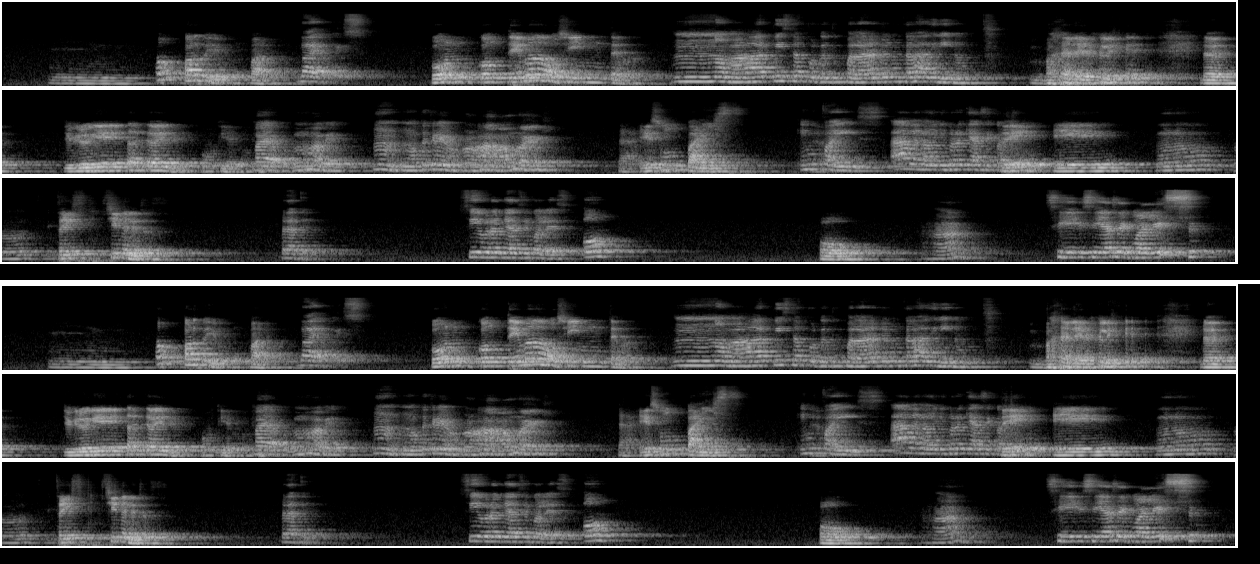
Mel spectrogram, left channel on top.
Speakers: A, on the right; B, in the centre.
A: Mm, no, parto yo, vale.
B: Vaya, pues.
A: ¿Con, con tema o sin tema?
B: Mm, no, me vas a dar pistas porque tus palabras yo nunca las adivino.
A: <laughs> Vale, vale. <laughs> No, yo creo que esta vez te va a ir bien, confía, confía.
B: Vaya, pues vamos a ver. Mm, no te creo, pero ajá, vamos a ver.
A: Ya, es un país,
B: Es un
A: ya,
B: país. Ah, bueno, yo creo que hace cuál
A: De
B: es.
A: eh,
B: Uno, dos, tres.
A: seis, siete letras.
B: Espérate. Sí, yo creo que hace cuál es. Oh,
A: O,
B: ajá. Sí, sí, hace cuál es.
